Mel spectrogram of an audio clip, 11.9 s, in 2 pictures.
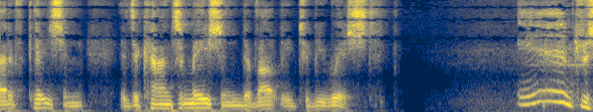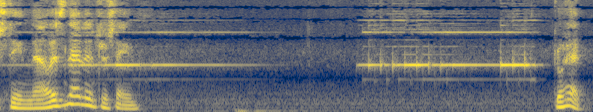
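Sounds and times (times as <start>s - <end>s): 
speech: 0.0s - 3.9s, 5.2s - 7.4s, 11.5s - 11.8s
electronic telephone ring: 5.4s - 8.8s, 9.5s - 11.5s.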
